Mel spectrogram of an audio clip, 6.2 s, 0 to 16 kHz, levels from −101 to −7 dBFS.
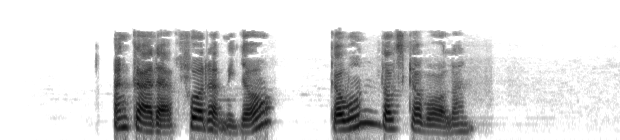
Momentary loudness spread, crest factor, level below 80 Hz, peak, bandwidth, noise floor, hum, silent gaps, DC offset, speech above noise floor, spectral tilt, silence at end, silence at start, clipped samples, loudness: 10 LU; 18 dB; -66 dBFS; 0 dBFS; 7.8 kHz; under -90 dBFS; none; none; under 0.1%; over 73 dB; -4.5 dB/octave; 1.5 s; 1.15 s; under 0.1%; -17 LUFS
